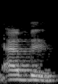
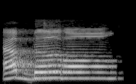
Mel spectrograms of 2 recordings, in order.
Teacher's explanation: ba sukun kita baca dengan suara pantulan yang jelas dengan memiringkan suaranya menjadi ab. Abra, panjang 2 harakat.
